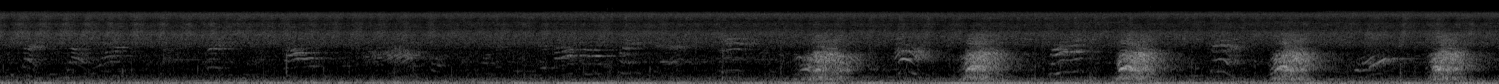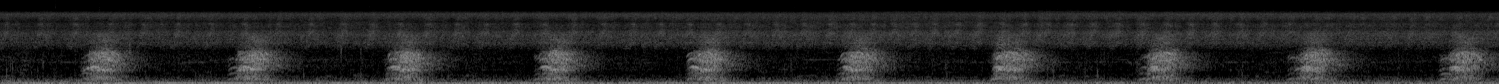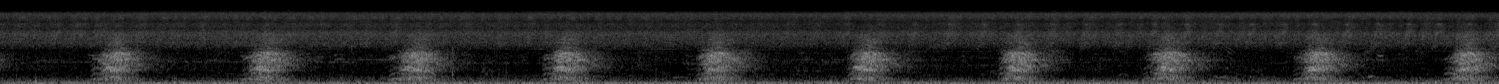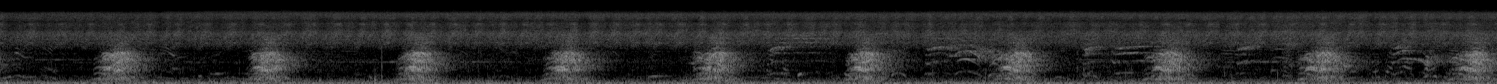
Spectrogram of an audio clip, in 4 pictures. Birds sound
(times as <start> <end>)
0.2 42.2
